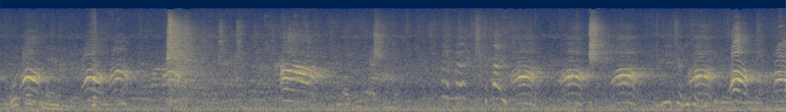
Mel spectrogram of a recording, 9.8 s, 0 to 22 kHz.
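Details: Captive Sarus cranes at a bird park in Gunma, Japan, 10 November 2018, trumpeting in short repeated arched notes at roughly one-second intervals, with people talking nearby.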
